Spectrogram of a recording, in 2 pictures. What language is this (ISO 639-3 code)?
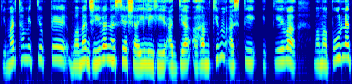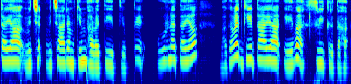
san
